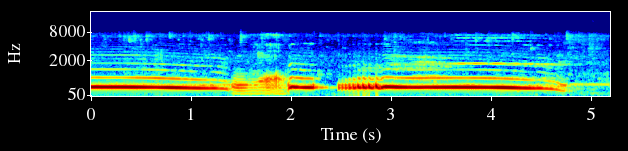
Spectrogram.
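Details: Two long drawn coos from a Barbary dove in pelung style. Each has a long level hum, with a short broken note and a fluttering roll between them, and a soft trailing note at the end.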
